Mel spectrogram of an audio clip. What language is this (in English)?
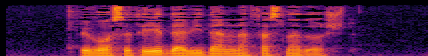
Persian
